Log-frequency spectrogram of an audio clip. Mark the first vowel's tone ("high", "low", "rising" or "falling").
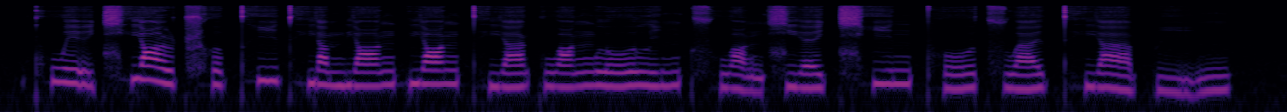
low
